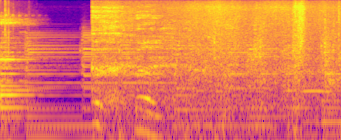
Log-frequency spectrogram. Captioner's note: yawning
